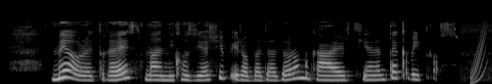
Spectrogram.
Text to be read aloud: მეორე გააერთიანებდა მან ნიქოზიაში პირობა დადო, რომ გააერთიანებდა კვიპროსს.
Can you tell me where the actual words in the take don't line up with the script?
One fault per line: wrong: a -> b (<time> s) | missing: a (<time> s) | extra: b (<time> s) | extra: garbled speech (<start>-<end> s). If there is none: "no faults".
wrong: გააერთიანებდა -> დღეს (1.0 s)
